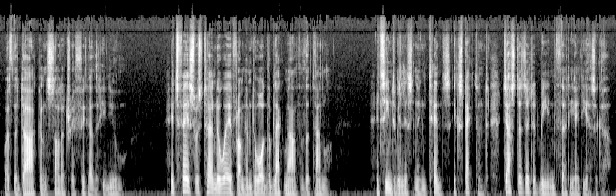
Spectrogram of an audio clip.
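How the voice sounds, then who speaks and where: A man giving a dramatic, brooding and deliberate scripted narration of a ghost story, as in a radio play. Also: extremely low pitch, creaky, dry recording.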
